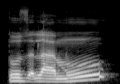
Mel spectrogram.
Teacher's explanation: Ada huruf waw, ada tanda sukun, waw sukun, sebelumnya ada harokat dhammah, waw sukun yang sebelumnya harokat dhammah, maka huruf yang memiliki harokat dhammah itu dibaca panjang. Sehingga mu dibaca panjang. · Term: mad tabi'i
